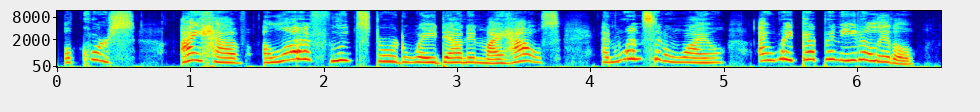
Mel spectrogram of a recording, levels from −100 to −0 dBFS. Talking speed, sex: 235 wpm, female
